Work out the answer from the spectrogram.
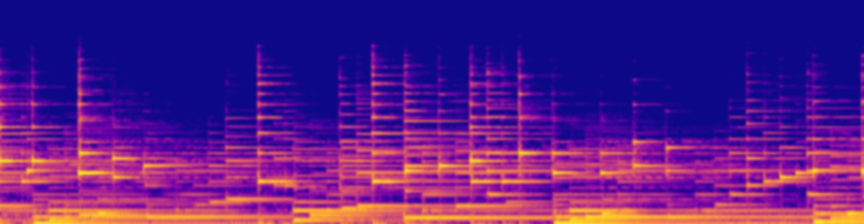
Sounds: Music

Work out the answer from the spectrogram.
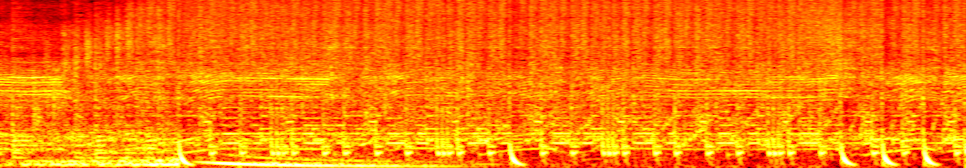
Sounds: Drum and bass, Music

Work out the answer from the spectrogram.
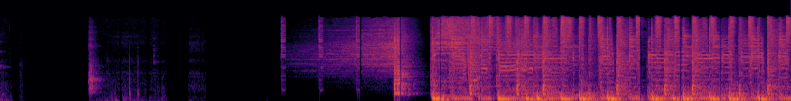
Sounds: Musical instrument, inside a small room, Music, Drum kit, Drum

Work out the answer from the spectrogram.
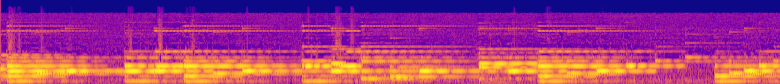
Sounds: Music

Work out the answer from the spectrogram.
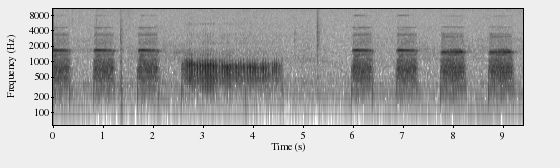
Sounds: inside a small room

